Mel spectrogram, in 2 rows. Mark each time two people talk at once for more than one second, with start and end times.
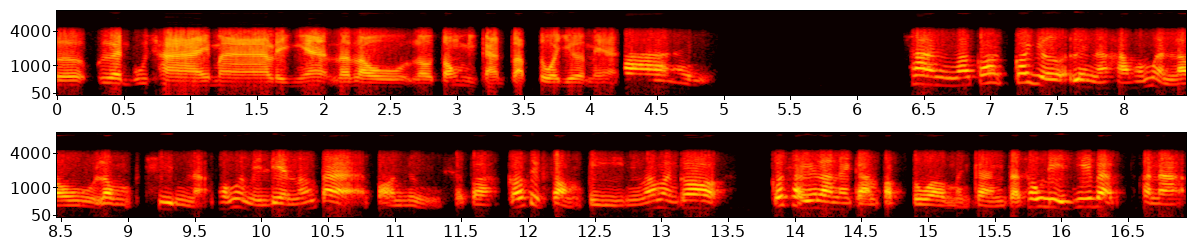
none

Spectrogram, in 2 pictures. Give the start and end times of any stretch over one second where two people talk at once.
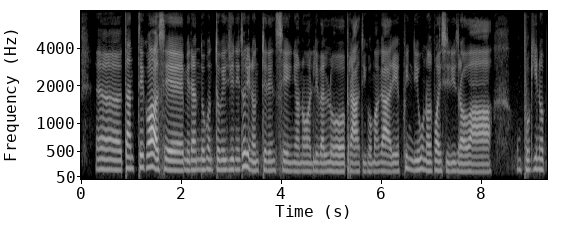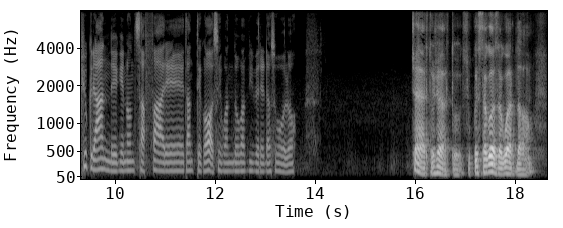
none

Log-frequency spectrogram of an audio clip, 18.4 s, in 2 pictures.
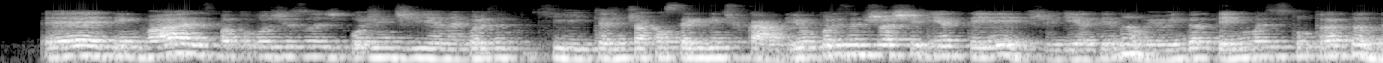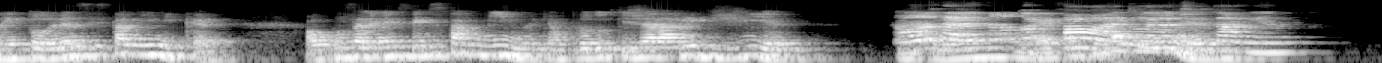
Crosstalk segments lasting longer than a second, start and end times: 15.2-17.4

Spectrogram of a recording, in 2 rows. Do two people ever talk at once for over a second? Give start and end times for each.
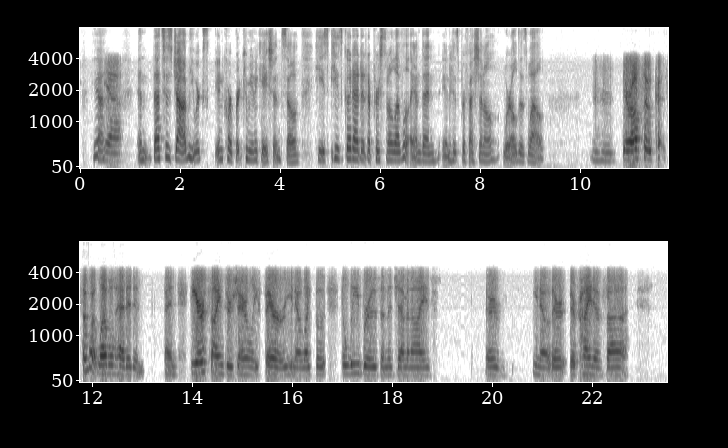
none

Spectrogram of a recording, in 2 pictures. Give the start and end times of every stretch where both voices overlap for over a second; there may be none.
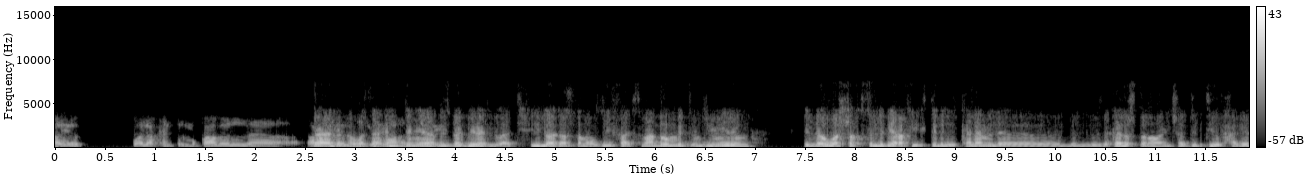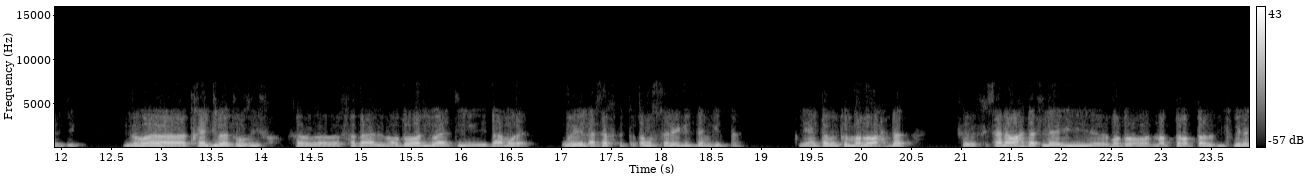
2.6-4.0

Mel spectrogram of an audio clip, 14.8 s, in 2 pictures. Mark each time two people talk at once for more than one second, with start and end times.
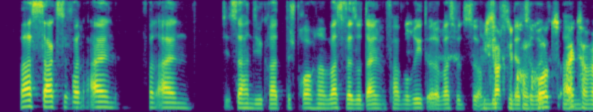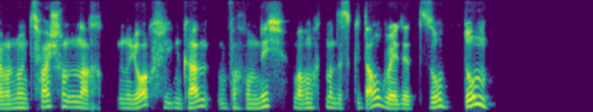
6.0-7.3

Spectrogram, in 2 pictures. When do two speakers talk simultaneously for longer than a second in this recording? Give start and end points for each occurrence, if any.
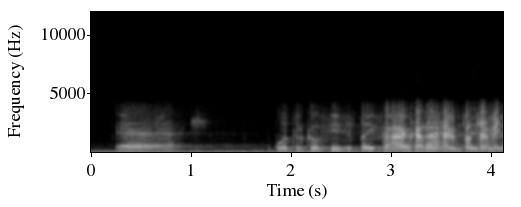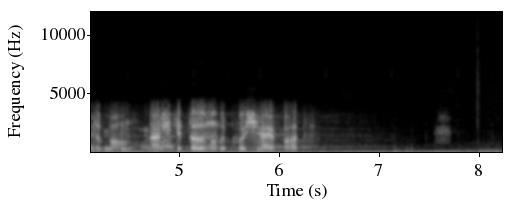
2.9-5.0

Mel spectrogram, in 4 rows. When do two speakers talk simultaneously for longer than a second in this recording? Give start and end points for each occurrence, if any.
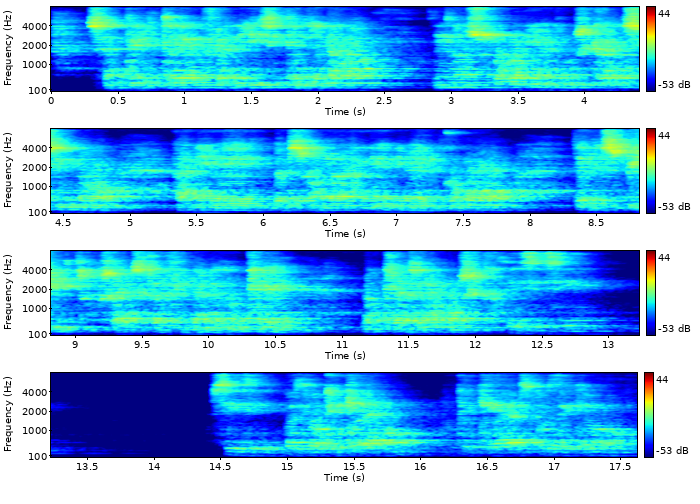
none

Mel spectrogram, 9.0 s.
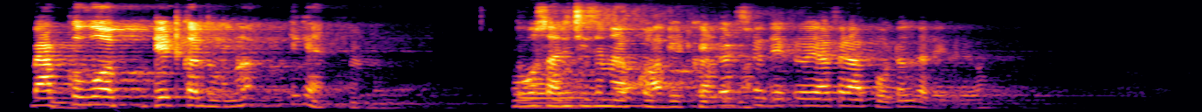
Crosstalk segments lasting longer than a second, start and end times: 3.9-5.6

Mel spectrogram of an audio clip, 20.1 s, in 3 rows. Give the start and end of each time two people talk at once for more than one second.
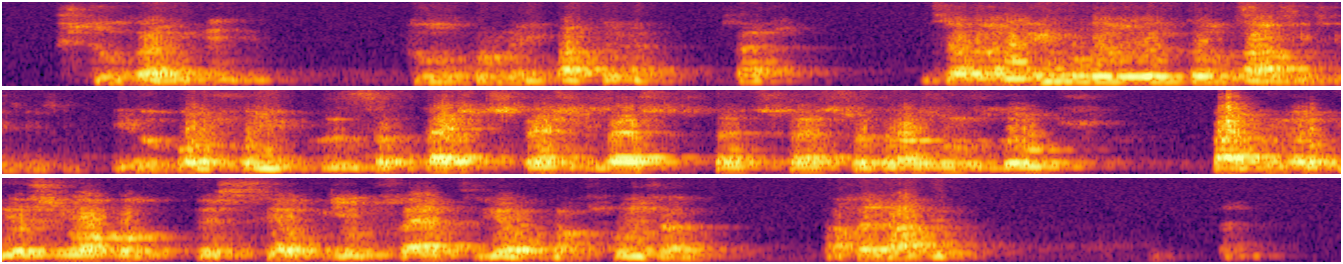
none

